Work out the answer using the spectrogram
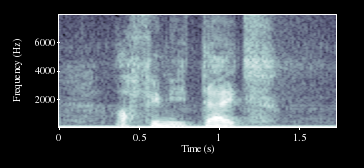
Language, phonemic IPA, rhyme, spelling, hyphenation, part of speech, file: Dutch, /ˌɑ.fi.niˈtɛi̯t/, -ɛi̯t, affiniteit, af‧fi‧ni‧teit, noun, Nl-affiniteit.ogg
- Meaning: affinity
